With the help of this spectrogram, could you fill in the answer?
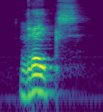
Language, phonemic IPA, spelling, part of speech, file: Dutch, /rɛiks/, rijks, noun / adjective, Nl-rijks.ogg
- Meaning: partitive of rijk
